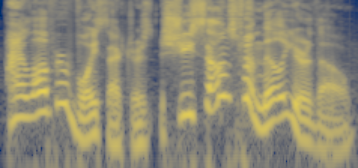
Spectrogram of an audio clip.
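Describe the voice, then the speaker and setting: A woman streaming a game with casual, expressive, jokey reaction commentary and exclamations. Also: mid-range voice, fairly quick, crowd noise.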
